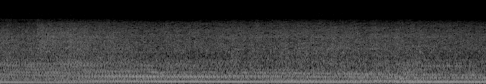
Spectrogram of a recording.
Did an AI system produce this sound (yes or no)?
yes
